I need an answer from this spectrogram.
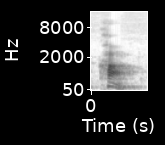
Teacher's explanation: खा बोलिए तो ज़्यादा आप मुंह से हवा निकल रही है, आपकी हथेली पर खुद ही हवा जो है आप महसूस कर पाएंगे। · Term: महाप्राण व्यंजन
